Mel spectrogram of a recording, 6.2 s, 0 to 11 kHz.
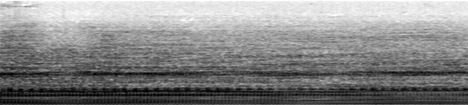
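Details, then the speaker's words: Gas-engine AR45 roof pressure-washer pump, first start-up at half throttle with gun trigger open, warming up before bypass setting: small engine runs steady and even with no misses or knocks; running good and smooth. "running good running smooth liking it"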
